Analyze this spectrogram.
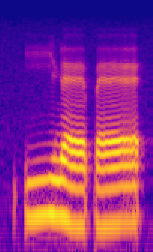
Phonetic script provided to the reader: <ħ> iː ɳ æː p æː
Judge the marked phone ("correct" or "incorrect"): incorrect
